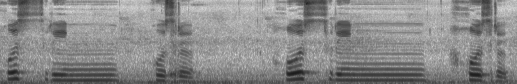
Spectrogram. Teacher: हमने दो पेश और दो ज़ेर को वक्फ़ की हालत में साकिन करके पढ़ा था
